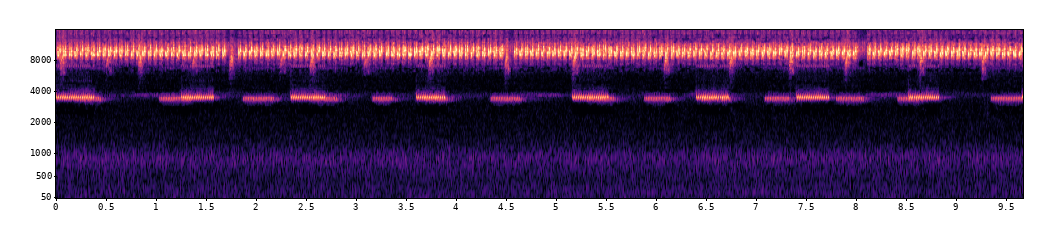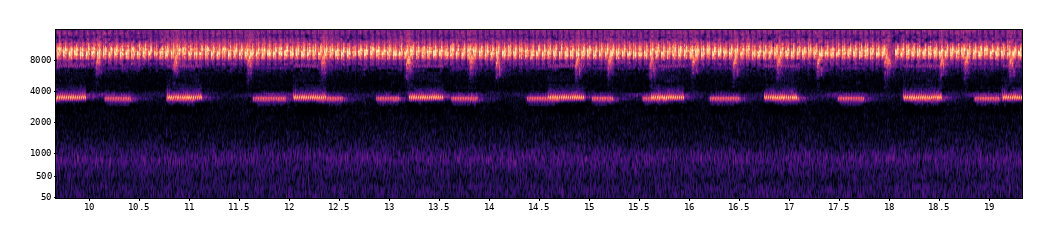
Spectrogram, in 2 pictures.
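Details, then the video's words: Crickets at night: a steady, shrill, very high trill runs without pause beneath short, clipped chirps, repeated at an uneven pace roughly once a second. No other sounds break through the dense insect chorus. "crickets in the night sound effect"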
